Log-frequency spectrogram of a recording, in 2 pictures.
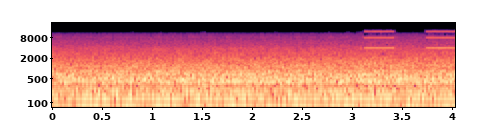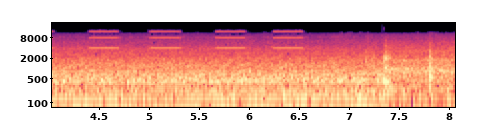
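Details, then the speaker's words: Frigidaire FRA065AT7 6000 BTU window AC after repair, with a bit of fuel tube pushed against the beeper diaphragm: six short, soft high beeps over steady fan hum, control beep now properly quiet. "Well, you can hear there, with that little tube in there pushed up against the diaphragm, it makes a tiny little beep."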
